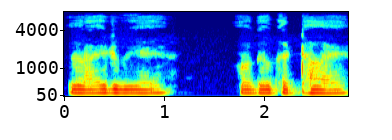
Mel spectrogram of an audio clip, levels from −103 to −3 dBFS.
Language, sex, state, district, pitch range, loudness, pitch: Hindi, male, Bihar, Supaul, 125-130 Hz, -23 LUFS, 125 Hz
